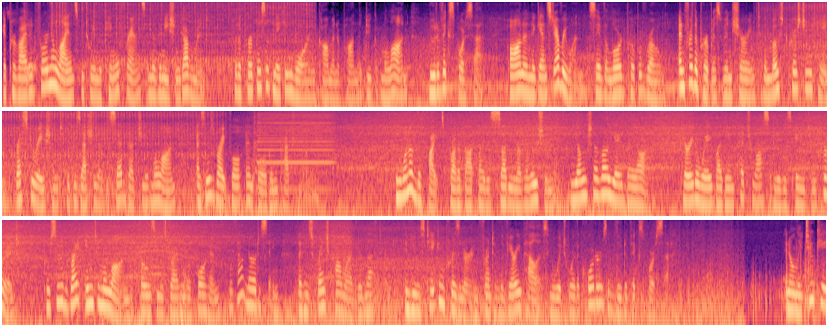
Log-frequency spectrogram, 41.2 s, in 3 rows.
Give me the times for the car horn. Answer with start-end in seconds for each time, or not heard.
17.9-19.4.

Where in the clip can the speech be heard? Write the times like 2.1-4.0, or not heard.
0.0-19.1, 20.3-38.7, 40.5-41.2.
